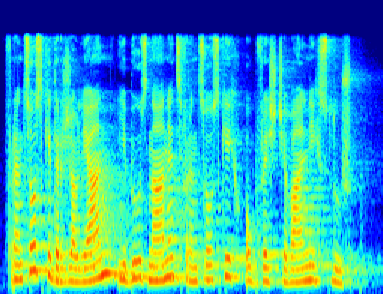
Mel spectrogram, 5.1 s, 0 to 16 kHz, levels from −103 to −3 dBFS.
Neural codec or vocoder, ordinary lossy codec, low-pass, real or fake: none; none; 9.9 kHz; real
